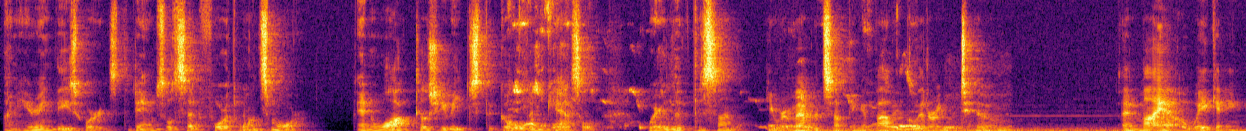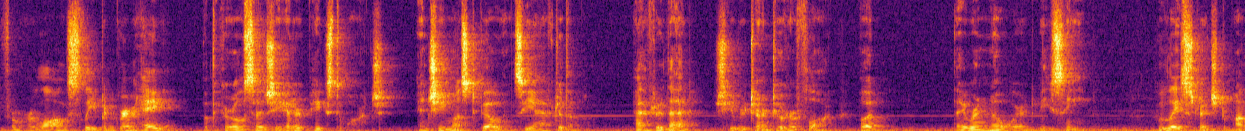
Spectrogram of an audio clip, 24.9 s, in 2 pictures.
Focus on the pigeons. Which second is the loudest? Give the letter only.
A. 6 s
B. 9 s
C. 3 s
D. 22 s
B.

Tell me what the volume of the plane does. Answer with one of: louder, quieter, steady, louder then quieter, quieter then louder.
quieter then louder.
